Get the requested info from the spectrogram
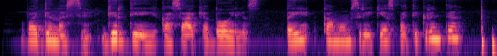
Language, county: Lithuanian, Klaipėda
